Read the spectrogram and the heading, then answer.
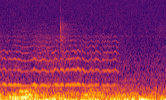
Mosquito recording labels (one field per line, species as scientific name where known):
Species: mosquito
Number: one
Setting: cup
